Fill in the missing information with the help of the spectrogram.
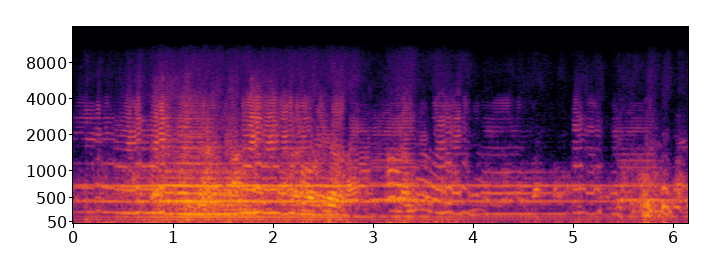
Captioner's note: soft folk music; customers chattering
